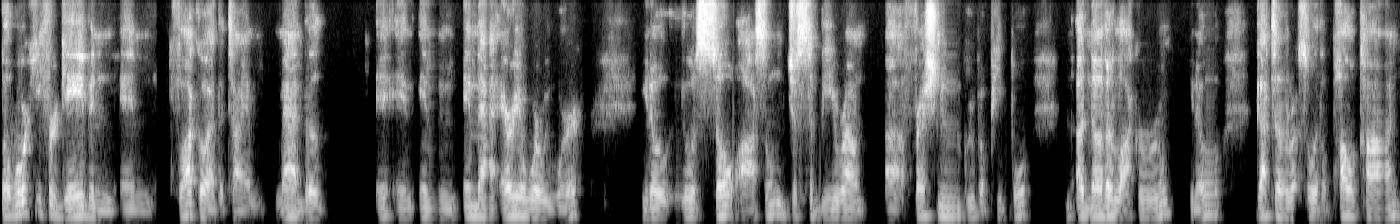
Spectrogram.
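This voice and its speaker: Speaking with an American accent in a normal speaking voice, a man keeps a medium pitch, fairly even intonation, and a moderate pace against a quiet background. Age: 40s. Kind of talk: casual chat.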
